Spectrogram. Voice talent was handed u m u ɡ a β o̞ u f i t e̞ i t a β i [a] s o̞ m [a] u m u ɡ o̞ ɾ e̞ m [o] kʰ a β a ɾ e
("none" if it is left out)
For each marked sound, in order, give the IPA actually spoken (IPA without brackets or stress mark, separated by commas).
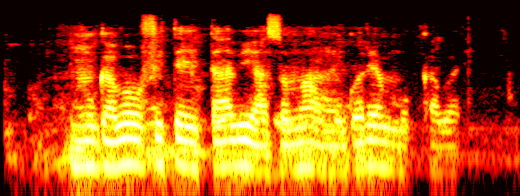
a, a, u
